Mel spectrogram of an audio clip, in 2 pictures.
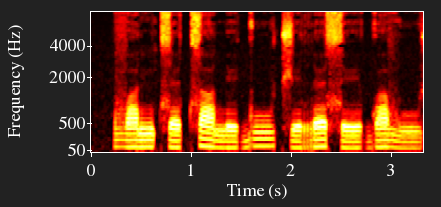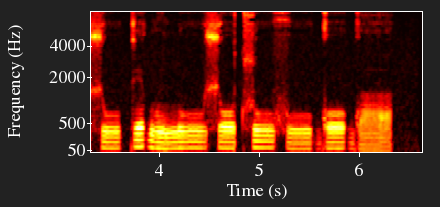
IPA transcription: v a˨ ɾ ĩ˨ t͡s ɛ˨ t͡s a˦˨ n e˨ ɡ uː˦ t͡ʃ e˨ r ɛ˦ s eː˨ ɡʷ a˦ v uː˨ ʃ uː˨ k e˦ ɡʷ ĩ˨ n uː˦ ʃ o˦ t͡s uː˦ f uː˨ ɡ oː˦ ɡʷ a˨

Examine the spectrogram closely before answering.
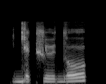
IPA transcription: ɟ ɐ t͡ʃ ʉ d o

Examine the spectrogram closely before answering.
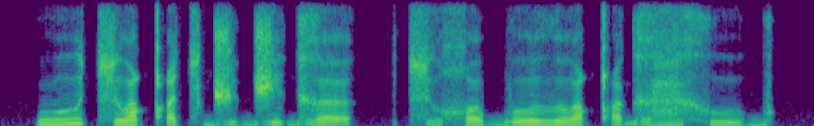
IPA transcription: w u t͡s o qʼ ʉ t͡s d͡ʒ ʉ ɡ ʒ e ɡ ɣ ɐ | t͡s ṳ χ o b o ð o qʼ ɵ ɡ ɣ a̤ x u ɡ

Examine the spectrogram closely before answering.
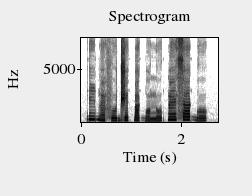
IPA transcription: ɾ i˧ b ɛ̃˨ f o˨ d͡ʒ ɛ˧ k͡p a˧ ɡ͡b ɔ˨ n o˨˦ k͡p ɛ̃˦ s a˦ ɡ͡b o˧

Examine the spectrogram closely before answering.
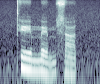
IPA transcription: t̪ʰ e˨˩ m ɛ˨˩˨ m s a˨˩ t̚

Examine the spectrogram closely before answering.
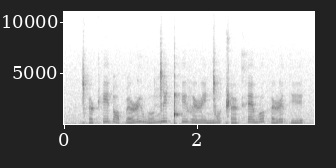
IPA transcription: ǀʰ œ˩˧ ʈʰ e˥ ɗ ɔ˧˩ ɓ œ˩˧ ɭ ɨ˥˧ w o˩˧ ŋ͡ǀ ɪ˥˧ ǃʰ ɪ˥ v ɘ˧ ɭ e˧˩ ŋ͡ǀ o˧˩ ǁ œ˩˧ kʰ ɛ˥˧ w o˥ h ə˩˧ ɭ ɘ˥ k ɪ˩˧

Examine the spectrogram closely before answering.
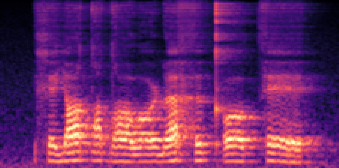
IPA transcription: x ɛ j a dˤ ɛ dˤ əː w ɔː ɳ a h ə kʼ ɔː t̪ʰ ɛ

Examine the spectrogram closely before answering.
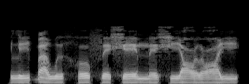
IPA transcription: l i ɓ a w ɯ h o f e x e m e x i ʕ u ʕ i

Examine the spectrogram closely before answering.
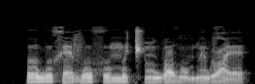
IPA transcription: ɤ˦ w ʊ˦ x ɛ˨ v o˦ x ʊ˦ n̪ ʊ˦ t͡ʃʼ õ˨ w ʊ˦˨ ðˤ ũ˨ b ɛ̃˨˦ w ʕ ɛ˨

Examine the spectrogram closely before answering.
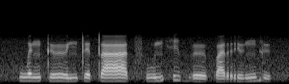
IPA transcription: w ɛ ŋ t̪ øː nʲ t̪ ɛ t̪ aː t͡sʰ u nʲ h i b øː p a r y ŋ ɡ y

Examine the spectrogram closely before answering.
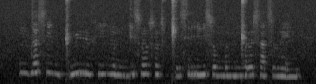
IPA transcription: n d ɐ s ĩ n ɡ͡ǁ ʉ r ʉ x ĩ ŋ õ n ŋ ɡ i s ɾ õ s õ s ɡ͡ǁ e s r i s o ŋʷ ɐ n ŋ͡ǁ ɵ s ã s v ẽ n

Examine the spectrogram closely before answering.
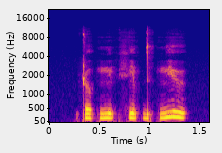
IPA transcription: ʈ ɵ p mʲ œ̃ p fʲ ɑ̃ p d̪ y p mʲ ʉ

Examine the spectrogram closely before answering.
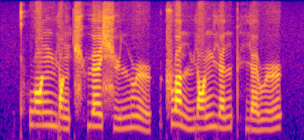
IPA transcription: kʰ w ɑ˥ ŋ m j ɑ˨ ŋ t͡ɕʰ ɥ ɛ˥ ɕ y˧˥ n ɻ ɻ̩˥˩ | ʈ͡ʂ w a˥˩ n m j ɑ˧˥ ŋ j ɛ˧˥ n pʰ j ɛ˨˩ ɻ ɻ̩˧˥

